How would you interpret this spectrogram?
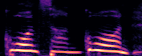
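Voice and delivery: high, loud crowd cheer; mock cheer. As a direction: egg him on like a rowdy spectator. Village cheering the couple on.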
